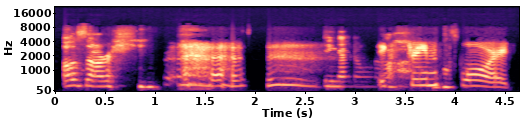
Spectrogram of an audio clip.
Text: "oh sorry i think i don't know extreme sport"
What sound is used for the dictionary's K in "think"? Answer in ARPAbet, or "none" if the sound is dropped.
none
